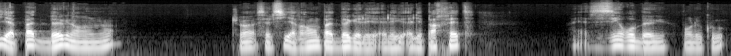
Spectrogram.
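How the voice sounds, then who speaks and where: A man's voice: low voice, darkish tone, no room sound, clean studio sound. A man giving a casual screen-recorded tutorial in French, chatty and slangy, talking straight to the viewer as "tu". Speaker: online course instructor.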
